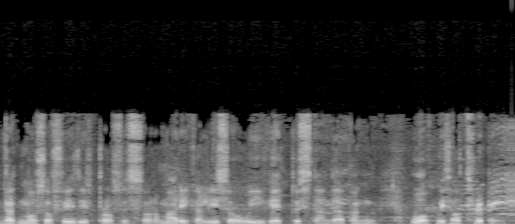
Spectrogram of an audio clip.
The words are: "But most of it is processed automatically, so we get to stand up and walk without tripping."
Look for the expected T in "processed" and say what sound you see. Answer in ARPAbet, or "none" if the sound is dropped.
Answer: none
